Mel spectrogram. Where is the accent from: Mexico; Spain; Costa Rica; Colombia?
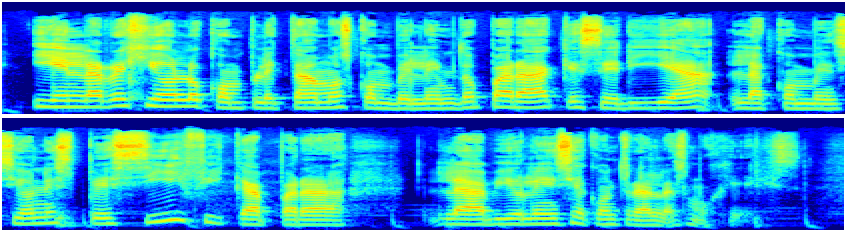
Mexico; Comitán, Chiapas; yo soy chiapaneca, nací en Comitán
